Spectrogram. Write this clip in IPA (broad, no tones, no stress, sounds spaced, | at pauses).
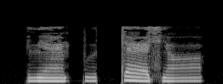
lʲ æ̃ pː ɯ tː æ sʲ ɑ̃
